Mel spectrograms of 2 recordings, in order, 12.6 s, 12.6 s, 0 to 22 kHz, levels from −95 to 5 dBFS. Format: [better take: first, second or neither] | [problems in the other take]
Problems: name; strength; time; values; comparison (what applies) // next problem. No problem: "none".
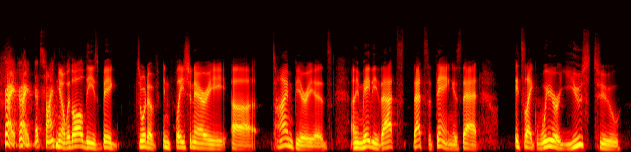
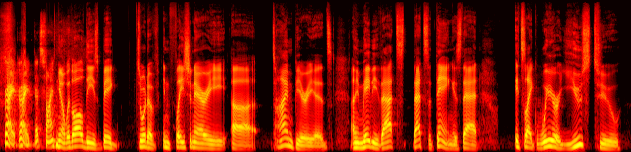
second | muffled; very; fading above 2.5 kHz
